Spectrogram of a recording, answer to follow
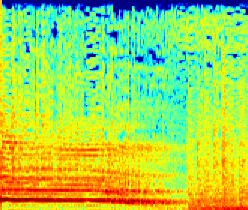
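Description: A voice holding one long high sung note that slides down in pitch about a second in, over Garifuna barrel hand drums that grow louder near the end.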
